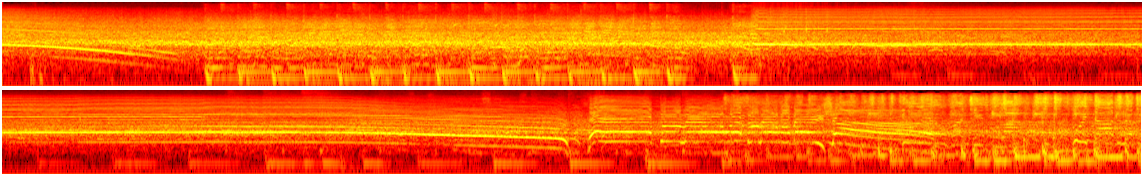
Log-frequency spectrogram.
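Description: Brazilian radio narrator's goal cry, a single held 'gooool' kept on one pitch for about ten seconds, then falling away. Under it are the crowd's roar and a low steady beat.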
